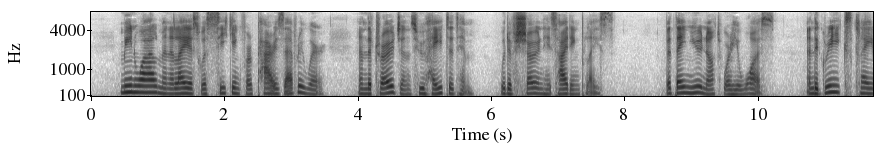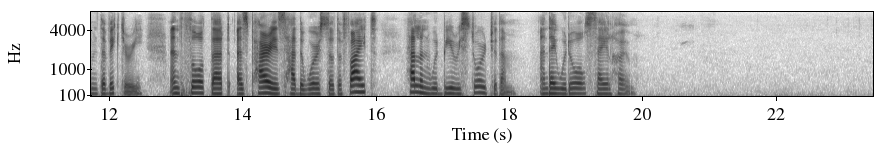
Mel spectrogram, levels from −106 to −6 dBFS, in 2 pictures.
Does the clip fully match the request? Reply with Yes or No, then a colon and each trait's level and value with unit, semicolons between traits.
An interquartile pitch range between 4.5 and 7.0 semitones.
No: average, 2.7 semitones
